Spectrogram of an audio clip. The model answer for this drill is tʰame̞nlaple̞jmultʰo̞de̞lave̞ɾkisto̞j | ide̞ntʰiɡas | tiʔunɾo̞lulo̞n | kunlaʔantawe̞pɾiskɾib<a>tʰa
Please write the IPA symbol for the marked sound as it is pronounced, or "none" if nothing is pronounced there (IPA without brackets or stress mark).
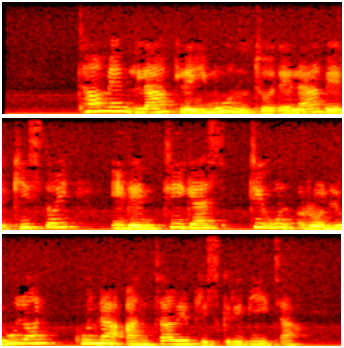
i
